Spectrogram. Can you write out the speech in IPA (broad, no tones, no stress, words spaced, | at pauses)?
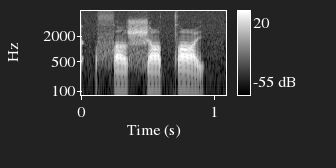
sˤɜʂɪ tˤɪ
